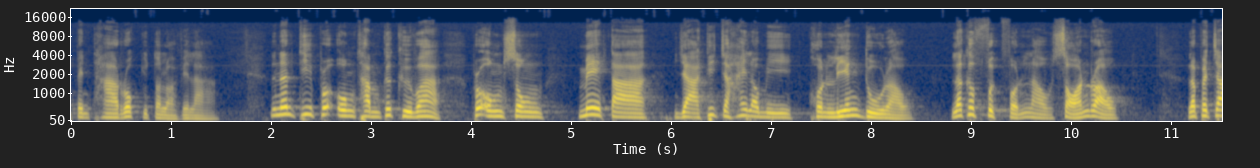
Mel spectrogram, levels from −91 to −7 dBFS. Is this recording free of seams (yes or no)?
yes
